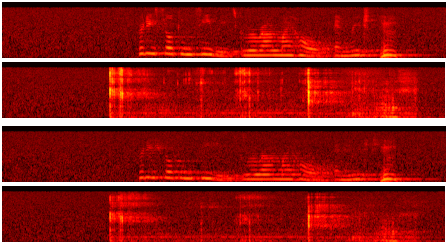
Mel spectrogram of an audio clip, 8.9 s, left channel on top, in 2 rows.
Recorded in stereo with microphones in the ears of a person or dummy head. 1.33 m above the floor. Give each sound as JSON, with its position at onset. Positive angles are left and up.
{"t": 1.4, "sound": "a woman speaking", "side_deg": 85, "distance_m": 4.0}
{"t": 3.8, "sound": "breathing", "side_deg": 10, "distance_m": 0.6}
{"t": 5.5, "sound": "chewing", "side_deg": 70, "distance_m": 1.3}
